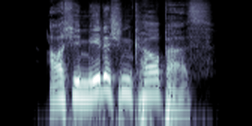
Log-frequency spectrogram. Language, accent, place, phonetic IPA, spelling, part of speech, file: German, Germany, Berlin, [aʁçiˌmeːdɪʃn̩ ˈkœʁpɐs], archimedischen Körpers, noun, De-archimedischen Körpers.ogg
- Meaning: genitive singular of archimedischer Körper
